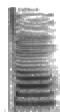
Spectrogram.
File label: "zao1", pinyin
